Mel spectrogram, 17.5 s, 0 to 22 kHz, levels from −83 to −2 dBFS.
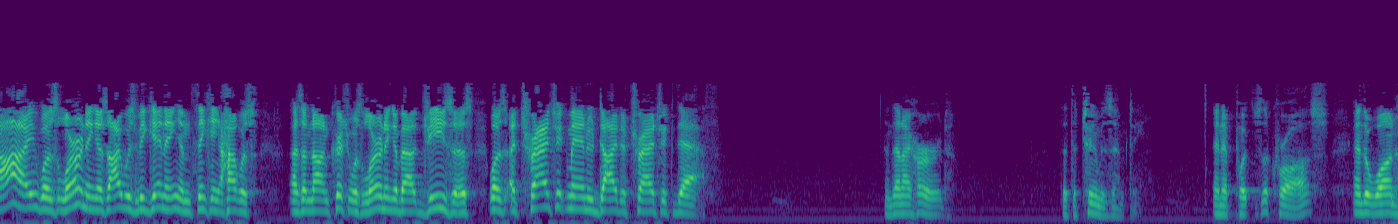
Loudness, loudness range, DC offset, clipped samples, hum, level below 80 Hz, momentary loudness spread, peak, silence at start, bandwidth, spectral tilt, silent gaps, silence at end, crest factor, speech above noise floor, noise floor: -24 LUFS; 12 LU; under 0.1%; under 0.1%; none; -72 dBFS; 13 LU; -4 dBFS; 0 s; 5.8 kHz; -8.5 dB/octave; none; 0 s; 22 dB; 45 dB; -70 dBFS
